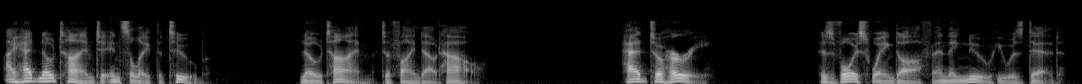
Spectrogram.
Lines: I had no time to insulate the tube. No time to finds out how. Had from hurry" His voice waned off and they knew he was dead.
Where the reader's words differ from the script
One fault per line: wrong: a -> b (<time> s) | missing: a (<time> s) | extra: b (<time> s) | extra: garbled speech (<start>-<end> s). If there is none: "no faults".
wrong: finds -> find (3.9 s)
wrong: from -> to (6.5 s)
